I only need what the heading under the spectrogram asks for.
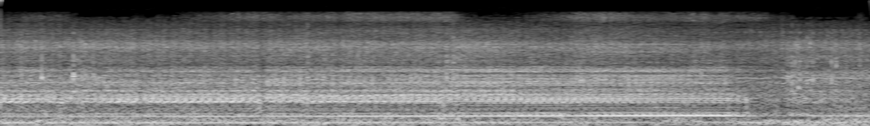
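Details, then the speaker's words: Air-cooled VW beach buggy after new plugs, leads and distributor arm: revs with an uneven, stumbling beat and a dip near the end. It still misfires and pops under acceleration, and the owner suspects overfuelling. The cause was a blocked idle jet in one carburettor. "as you can hear from it running it's misfiring still I think it now maybe over fueling I don't know"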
